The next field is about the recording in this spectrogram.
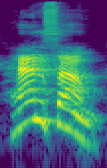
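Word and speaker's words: handsome: না so start bridge D silent গ্র্যান্ডসন D silent হ্যান্ডসাম D silent হ্যান্ড খারচিপ D silent grand daughter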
